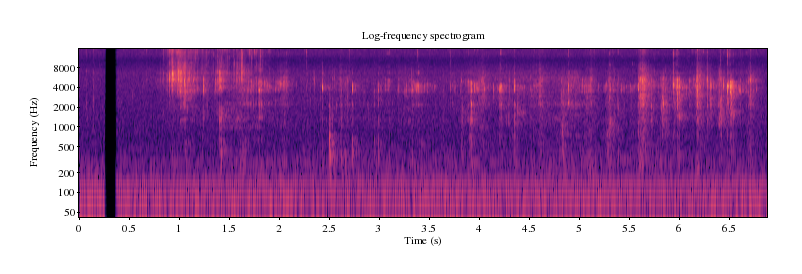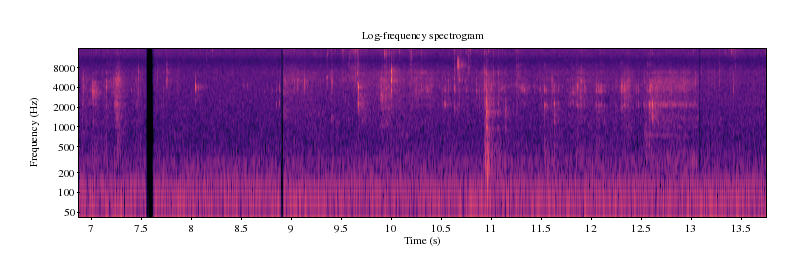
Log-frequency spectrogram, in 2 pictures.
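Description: Close-miked chewing and biting of a sauced, breaded boneless chicken wing: wet mouth sounds with small crunchy clicks, over a steady low hum. The sound drops out briefly twice.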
